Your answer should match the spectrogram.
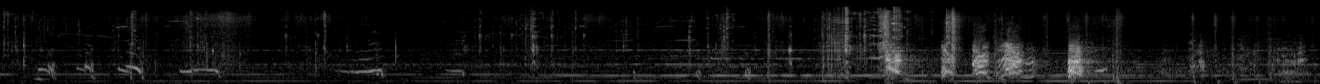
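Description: Coco, a female dog in a movie scene, whimpers with short high squeaky calls, then breaks into a few sharp, loud barks, over a steady low tonal hum with no talking.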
